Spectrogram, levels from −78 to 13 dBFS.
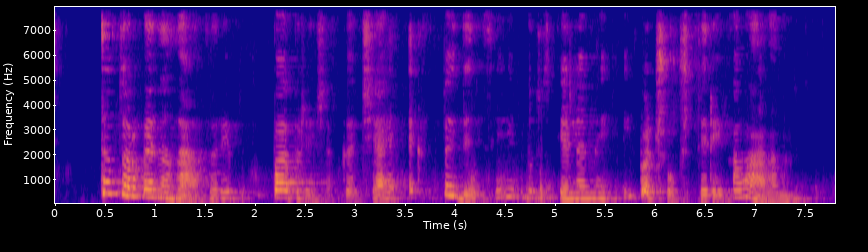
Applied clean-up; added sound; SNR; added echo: neural separator model SepFormer DNS4.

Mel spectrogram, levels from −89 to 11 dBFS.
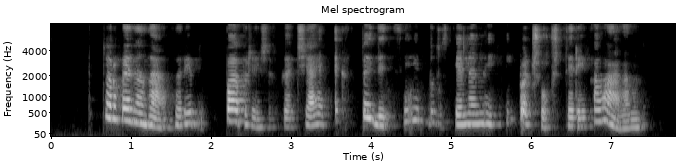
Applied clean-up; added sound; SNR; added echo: neural mask model DeepFilterNet 3.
